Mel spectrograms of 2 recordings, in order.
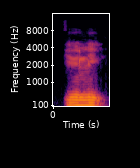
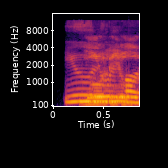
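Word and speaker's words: يوليو: Yuli. Yuliu. Nah, bilangnya Juli apa Yuliu? Yuliu. Baik.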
